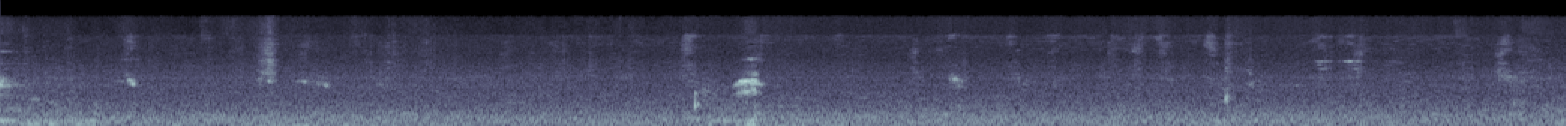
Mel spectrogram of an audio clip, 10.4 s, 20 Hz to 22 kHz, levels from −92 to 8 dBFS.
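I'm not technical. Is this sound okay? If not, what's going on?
Yes, nothing in the recording signals a technical problem anywhere along its length.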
